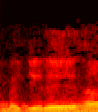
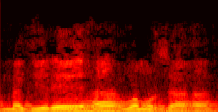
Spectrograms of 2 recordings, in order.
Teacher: حفص فقط عنده في هذا المكان الألف يميلها إلى الياء، مجراها يقرأ مجريها ومرساها في قراءة حفص. · Term: إمالة كبرى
